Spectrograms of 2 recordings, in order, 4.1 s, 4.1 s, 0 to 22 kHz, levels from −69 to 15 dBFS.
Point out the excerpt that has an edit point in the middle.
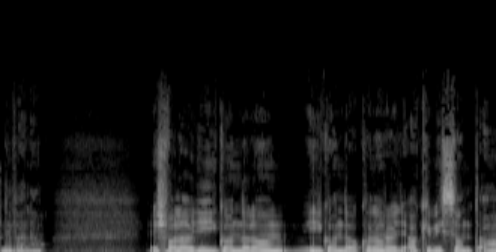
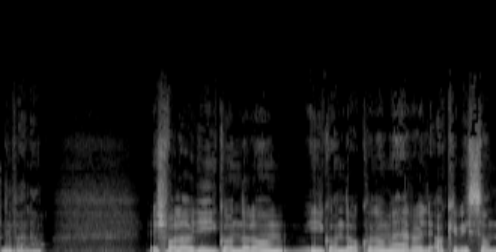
first; 1 cut; at 3.2 s

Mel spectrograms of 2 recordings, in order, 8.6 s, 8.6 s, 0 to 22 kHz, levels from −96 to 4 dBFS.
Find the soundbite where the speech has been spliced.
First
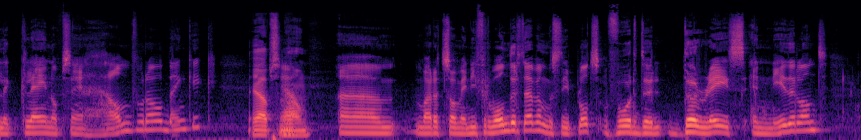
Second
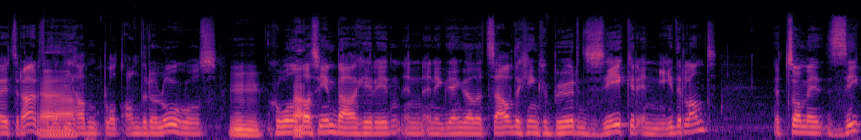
second; 2 cuts; at 1.2 s, 2.2 s

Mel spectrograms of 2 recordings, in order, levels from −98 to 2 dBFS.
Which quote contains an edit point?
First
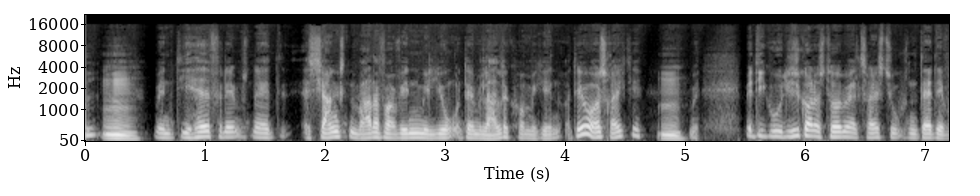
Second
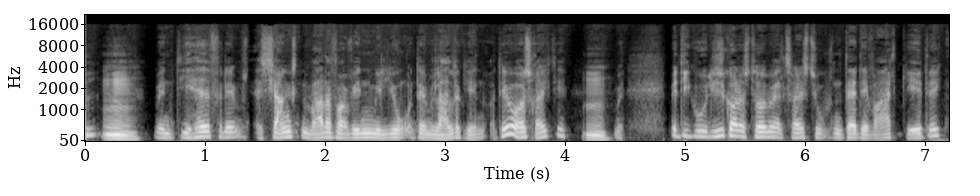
second; 2 cuts; at 1.4 s, 3.1 s

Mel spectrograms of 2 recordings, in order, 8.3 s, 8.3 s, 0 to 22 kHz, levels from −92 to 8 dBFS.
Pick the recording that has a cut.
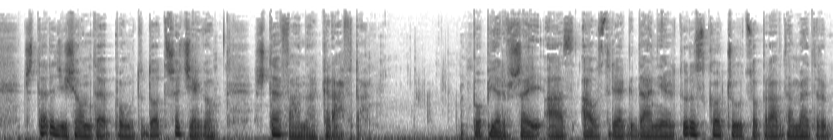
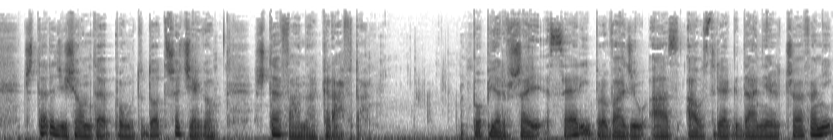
first; 2 cuts; at 5.4 s, 6.8 s

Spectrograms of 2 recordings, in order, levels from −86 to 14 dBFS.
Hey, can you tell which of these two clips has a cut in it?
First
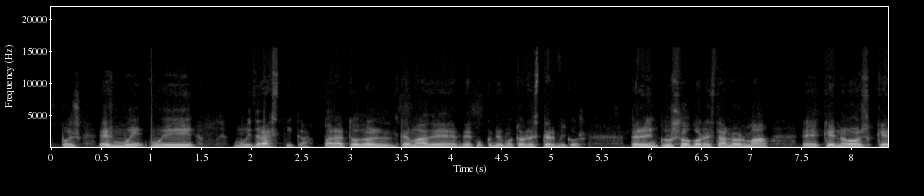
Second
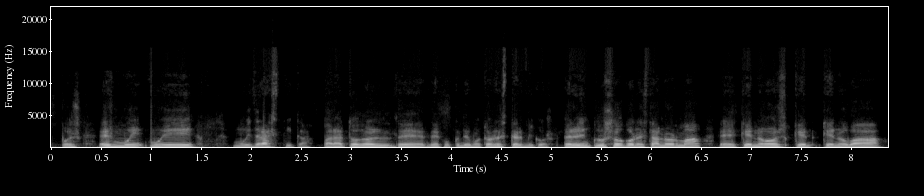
second; 3 cuts; at 3.5 s, 5.0 s, 6.6 s

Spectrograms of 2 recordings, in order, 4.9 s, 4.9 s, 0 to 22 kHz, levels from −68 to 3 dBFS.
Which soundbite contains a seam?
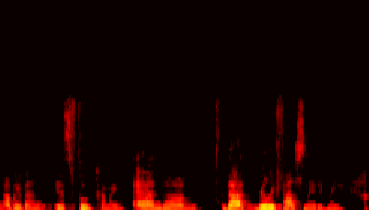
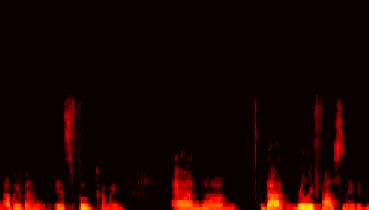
first; 1 cut; at 1.7 s

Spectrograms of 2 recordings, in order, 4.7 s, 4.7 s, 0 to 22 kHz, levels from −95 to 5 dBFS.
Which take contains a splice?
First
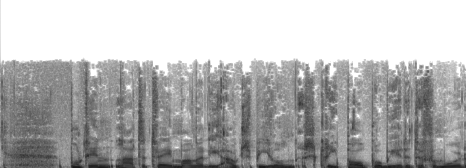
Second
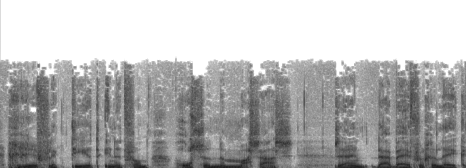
second; 2 cuts; at 1.2 s, 3.4 s

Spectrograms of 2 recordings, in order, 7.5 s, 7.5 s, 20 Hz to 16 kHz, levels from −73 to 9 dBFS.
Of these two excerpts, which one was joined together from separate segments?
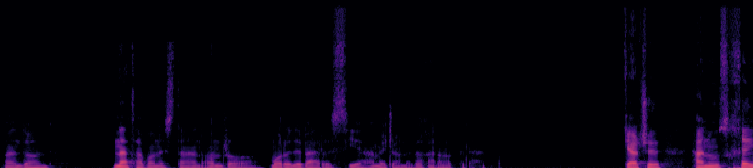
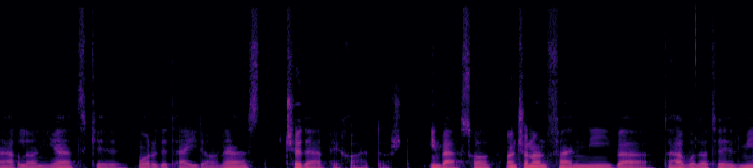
second; 3 cuts; at 2.7 s, 4.2 s, 5.0 s

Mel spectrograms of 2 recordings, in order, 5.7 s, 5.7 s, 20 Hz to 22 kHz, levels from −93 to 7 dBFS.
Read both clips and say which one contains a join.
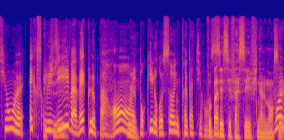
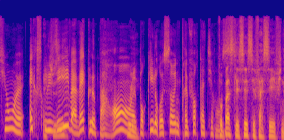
first; 2 cuts; at 3.8 s, 4.4 s

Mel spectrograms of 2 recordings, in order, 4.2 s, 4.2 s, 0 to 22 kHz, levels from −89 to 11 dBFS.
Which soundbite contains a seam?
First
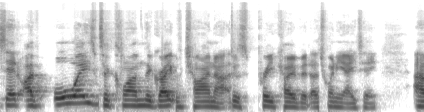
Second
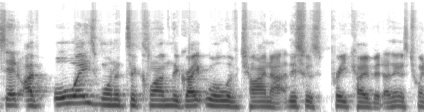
first; 4 cuts; at 1.0 s, 1.8 s, 2.3 s, 3.2 s

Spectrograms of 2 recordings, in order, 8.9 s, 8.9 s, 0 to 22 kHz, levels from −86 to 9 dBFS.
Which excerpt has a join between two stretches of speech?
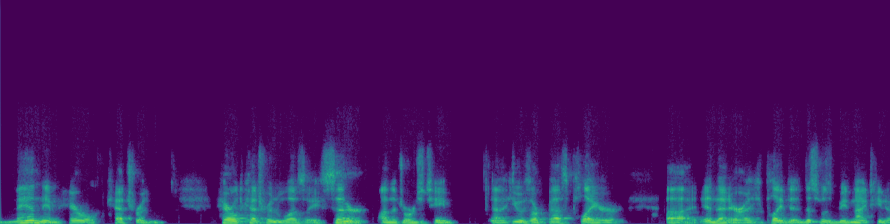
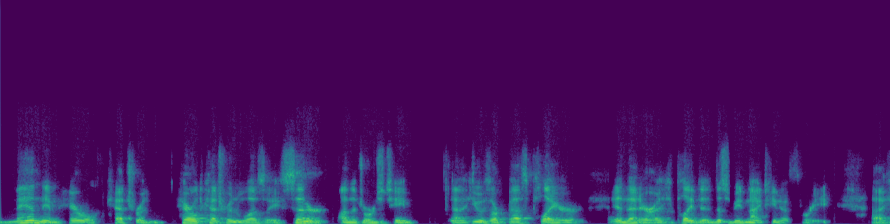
second; 3 cuts; at 1.7 s, 6.1 s, 7.3 s

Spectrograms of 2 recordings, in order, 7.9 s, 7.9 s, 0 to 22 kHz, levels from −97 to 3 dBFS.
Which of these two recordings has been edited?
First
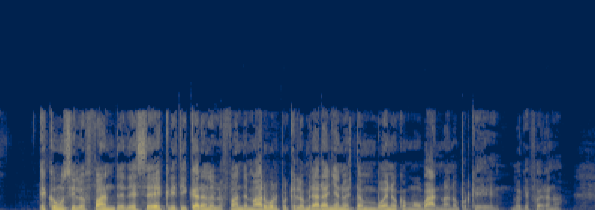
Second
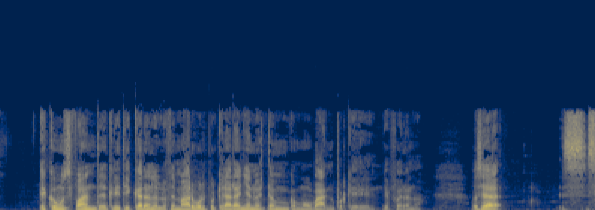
second; 7 cuts; at 0.9 s, 1.4 s, 2.3 s, 3.0 s, 3.9 s, 4.4 s, 5.1 s

